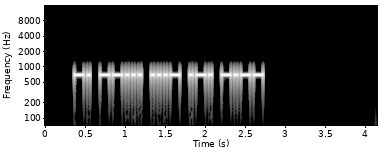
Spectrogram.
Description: Morse code, heard as a keyed tone, about 36 wpm, 700 Hz. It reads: N7VRY
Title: Speed Racing - USA 1x3 Call Signs 30wpm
